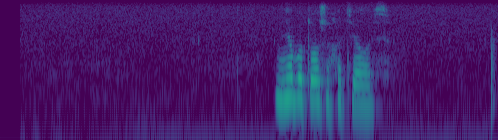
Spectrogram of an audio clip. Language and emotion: Russian, neutral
